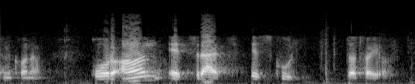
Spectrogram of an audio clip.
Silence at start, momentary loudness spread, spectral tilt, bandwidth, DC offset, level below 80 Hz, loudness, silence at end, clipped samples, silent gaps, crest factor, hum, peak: 0 s; 16 LU; -5 dB/octave; 10.5 kHz; under 0.1%; -48 dBFS; -13 LUFS; 0.25 s; under 0.1%; none; 14 dB; none; 0 dBFS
